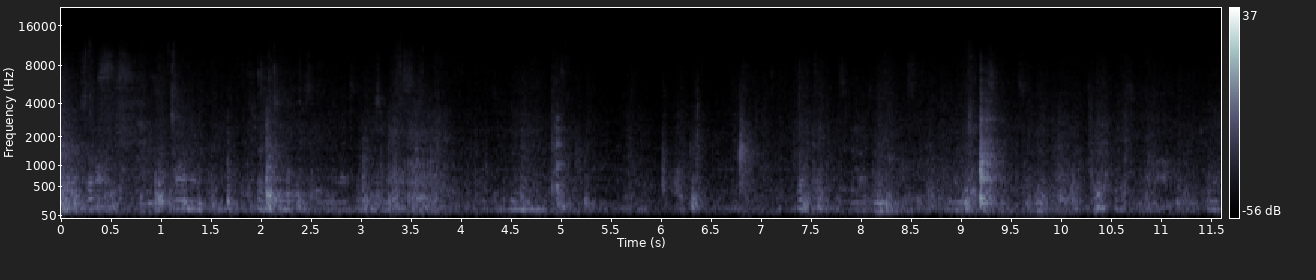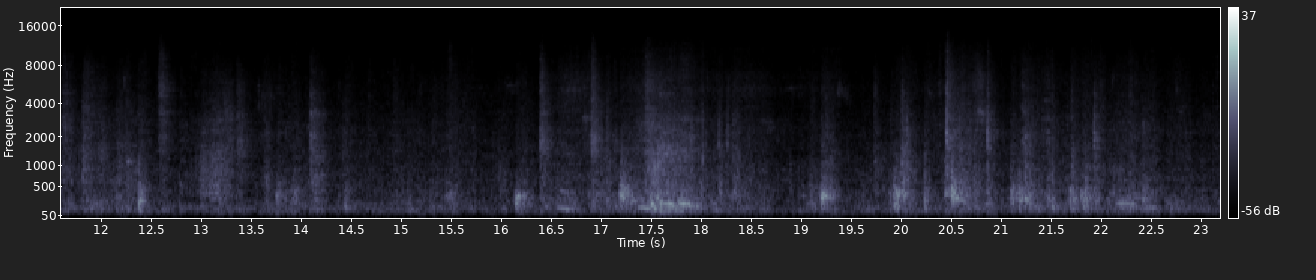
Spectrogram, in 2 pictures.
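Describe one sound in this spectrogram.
A man speaks calmly to an audience through a microphone in a large echoing room.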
